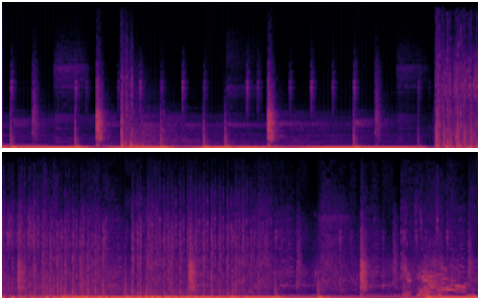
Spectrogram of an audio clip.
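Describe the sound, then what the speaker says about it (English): Rapid bursts of gunfire from Zenless Zone Zero gameplay rattle in sharp, repeated cracks over a low droning game soundtrack, then blur into a denser wash of shots and effects, with a character's voice speaking amid the action. "Suppressive marching fire."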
